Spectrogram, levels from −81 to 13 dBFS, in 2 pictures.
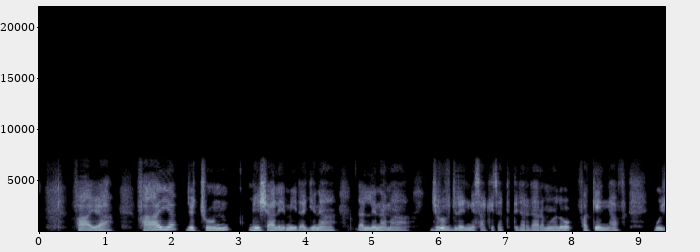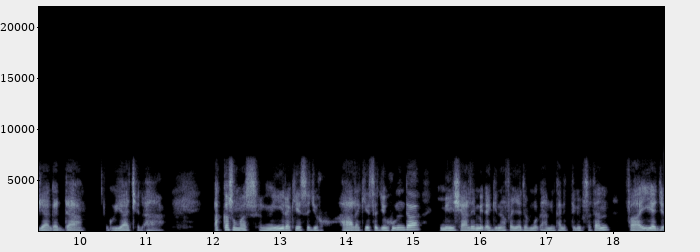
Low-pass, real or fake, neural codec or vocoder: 7.2 kHz; fake; codec, 16 kHz in and 24 kHz out, 1 kbps, XY-Tokenizer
